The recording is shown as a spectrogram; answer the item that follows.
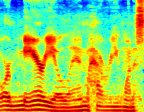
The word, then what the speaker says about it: Mario: Just pronounce it right, dude. Not saying that you can't pronounce it however you want to. If you want to pronounce it like that, that's fine. But it's like, dude, sometimes I cringe when he says Mario because it's like, you guys know it's Mario, right? Not Mario.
